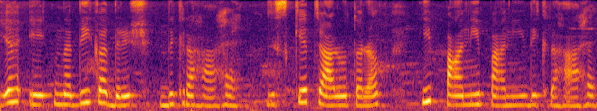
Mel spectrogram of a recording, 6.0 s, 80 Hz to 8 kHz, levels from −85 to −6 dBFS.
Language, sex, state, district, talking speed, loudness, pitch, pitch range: Hindi, female, Jharkhand, Palamu, 160 wpm, -17 LUFS, 255 Hz, 240-275 Hz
